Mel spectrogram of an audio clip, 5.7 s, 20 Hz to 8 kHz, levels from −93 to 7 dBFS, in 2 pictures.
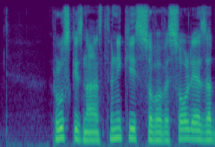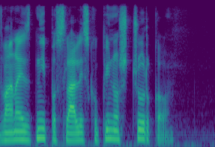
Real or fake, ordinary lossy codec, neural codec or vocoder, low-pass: real; none; none; 7.2 kHz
